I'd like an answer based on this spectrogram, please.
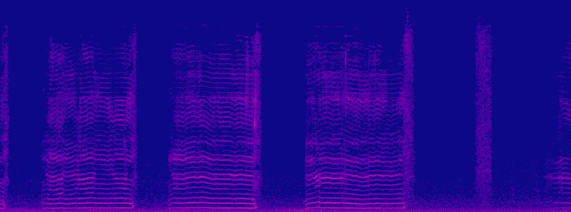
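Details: Red fox kept as a pet, calling while its owner pets it: three long, steady, nasal whines of over a second each with short pauses between, then a brief softer note, quiet room behind.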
